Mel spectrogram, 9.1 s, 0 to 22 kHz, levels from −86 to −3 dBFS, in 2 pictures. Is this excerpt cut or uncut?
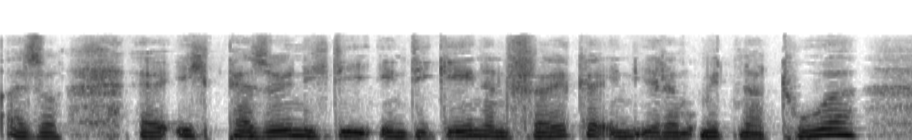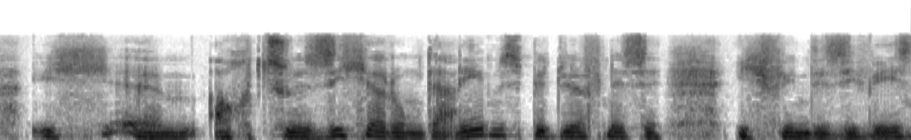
cut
